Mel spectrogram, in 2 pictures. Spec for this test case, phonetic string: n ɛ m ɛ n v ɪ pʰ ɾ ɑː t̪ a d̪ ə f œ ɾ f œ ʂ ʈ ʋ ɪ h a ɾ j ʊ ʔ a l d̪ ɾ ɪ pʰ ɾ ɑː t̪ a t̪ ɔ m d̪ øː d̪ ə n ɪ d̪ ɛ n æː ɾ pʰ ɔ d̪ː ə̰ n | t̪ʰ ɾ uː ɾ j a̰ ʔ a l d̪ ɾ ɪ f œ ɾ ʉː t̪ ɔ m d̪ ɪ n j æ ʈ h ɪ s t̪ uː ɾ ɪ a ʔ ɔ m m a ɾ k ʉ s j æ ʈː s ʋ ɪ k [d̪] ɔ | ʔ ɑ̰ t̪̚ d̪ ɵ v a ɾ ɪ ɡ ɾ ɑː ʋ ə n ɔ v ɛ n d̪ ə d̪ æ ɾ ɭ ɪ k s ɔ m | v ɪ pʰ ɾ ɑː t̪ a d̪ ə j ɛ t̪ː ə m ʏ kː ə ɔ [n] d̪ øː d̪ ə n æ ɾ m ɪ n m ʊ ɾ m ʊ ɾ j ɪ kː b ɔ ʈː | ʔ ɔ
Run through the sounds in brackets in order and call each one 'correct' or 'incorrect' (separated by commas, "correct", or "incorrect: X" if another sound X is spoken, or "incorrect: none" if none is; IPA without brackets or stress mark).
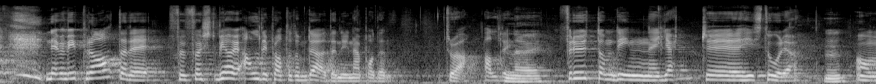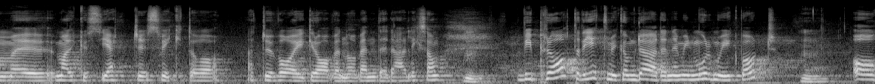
incorrect: t̪, incorrect: m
